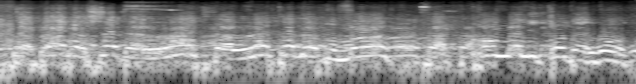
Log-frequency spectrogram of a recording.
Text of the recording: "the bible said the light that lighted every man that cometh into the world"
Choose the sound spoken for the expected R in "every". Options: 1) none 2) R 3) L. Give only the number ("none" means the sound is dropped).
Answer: 1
